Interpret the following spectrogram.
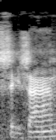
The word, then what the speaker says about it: CEZANNE: The acronym I give it is Cezanne, and pronounce it that way.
